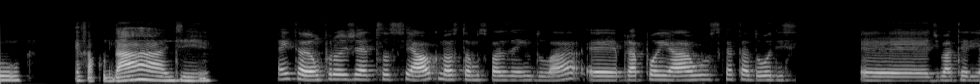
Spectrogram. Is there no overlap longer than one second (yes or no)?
yes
